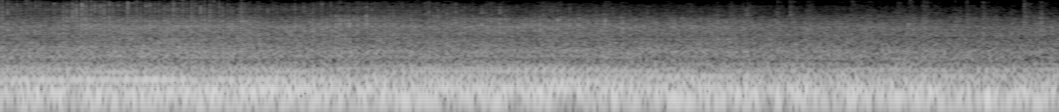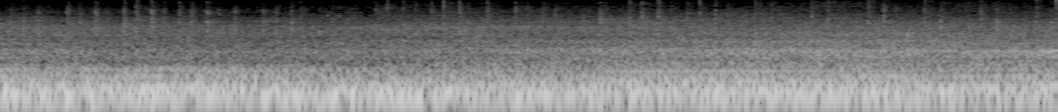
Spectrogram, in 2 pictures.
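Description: A large motorhome drives past with a low engine rumble.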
